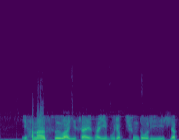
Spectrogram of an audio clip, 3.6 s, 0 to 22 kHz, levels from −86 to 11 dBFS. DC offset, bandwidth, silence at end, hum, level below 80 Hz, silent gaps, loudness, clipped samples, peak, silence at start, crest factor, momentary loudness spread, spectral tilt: under 0.1%; 5.4 kHz; 0.1 s; none; -64 dBFS; none; -24 LUFS; under 0.1%; -8 dBFS; 0.1 s; 18 dB; 14 LU; -8 dB/octave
